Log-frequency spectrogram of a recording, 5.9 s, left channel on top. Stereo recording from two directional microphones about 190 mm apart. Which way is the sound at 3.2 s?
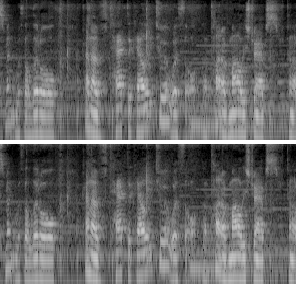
25° right (ahead or behind).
